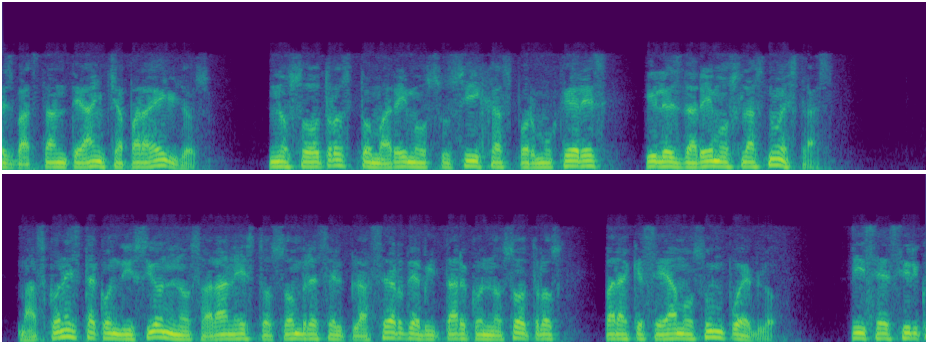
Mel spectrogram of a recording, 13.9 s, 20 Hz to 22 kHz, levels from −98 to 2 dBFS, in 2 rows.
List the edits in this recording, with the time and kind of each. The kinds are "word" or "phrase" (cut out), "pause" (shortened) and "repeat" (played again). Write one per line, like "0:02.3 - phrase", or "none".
none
